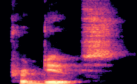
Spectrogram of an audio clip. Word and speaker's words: produce: that's a verb and verbs more often than not the second syllable is the strongest here it's produce produce fruits and vegetables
